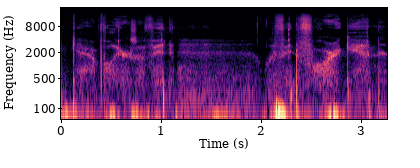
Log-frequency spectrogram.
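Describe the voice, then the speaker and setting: Someone whispers at a moderate pace. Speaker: ASMR creator. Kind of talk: ASMR sports commentary. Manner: whispered.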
